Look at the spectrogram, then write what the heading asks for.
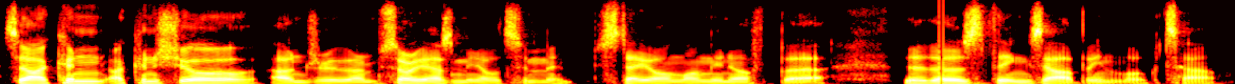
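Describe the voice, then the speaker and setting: A man's voice: medium pitch, fairly even intonation, brisk, gravelly, fairly bright tone, clear, resonant tone, no room sound. A man, a council officer answering questions in an online meeting, hesitant with many fillers and restarts, and losing his voice. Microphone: headset on a video call. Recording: dull lo-fi video call audio.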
